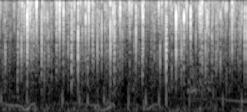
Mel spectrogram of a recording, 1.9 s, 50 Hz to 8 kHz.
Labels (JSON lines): {"label": "biophony, cascading saw", "recorder": "SoundTrap 600 or HydroMoth"}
